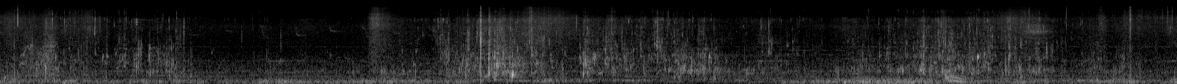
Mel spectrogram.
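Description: Shallow river water splashing and sloshing, with irregular sharper splashes, as an angler wades and plays a hooked fish.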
